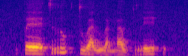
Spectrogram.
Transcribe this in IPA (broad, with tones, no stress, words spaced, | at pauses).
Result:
pɛː˧tru˥˩ʔtu˨˩a̯ lu˨˩a̯ŋa˧wpre˥˩ʔ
